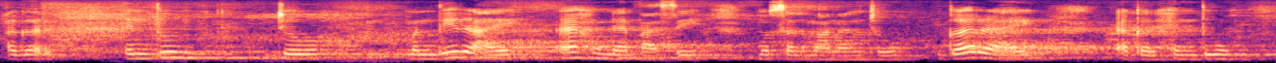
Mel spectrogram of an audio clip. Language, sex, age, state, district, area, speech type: Sindhi, female, 30-45, Rajasthan, Ajmer, urban, spontaneous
